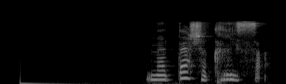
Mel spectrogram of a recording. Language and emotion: Russian, angry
